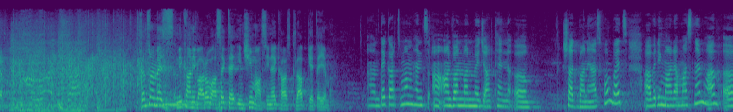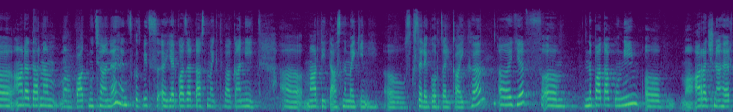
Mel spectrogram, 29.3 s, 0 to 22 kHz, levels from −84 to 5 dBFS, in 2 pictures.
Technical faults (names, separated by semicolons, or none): dropped samples; call bitrate drop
